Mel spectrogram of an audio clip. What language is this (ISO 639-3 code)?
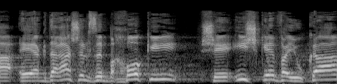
heb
